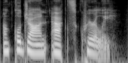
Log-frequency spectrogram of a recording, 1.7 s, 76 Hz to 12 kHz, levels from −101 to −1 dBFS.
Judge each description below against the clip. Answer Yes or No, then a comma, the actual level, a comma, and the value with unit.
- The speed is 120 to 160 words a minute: Yes, average, 140 wpm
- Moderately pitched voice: Yes, medium, 180 Hz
